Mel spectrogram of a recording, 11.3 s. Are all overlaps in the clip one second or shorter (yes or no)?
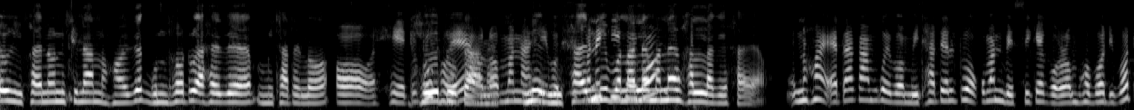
no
